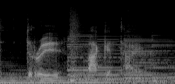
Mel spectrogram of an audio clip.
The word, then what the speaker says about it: McIntyre: bro and drew mcintyre yes that's how you're supposed to pronounce it he's of scottish descent it's mcintyre then i saw the street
